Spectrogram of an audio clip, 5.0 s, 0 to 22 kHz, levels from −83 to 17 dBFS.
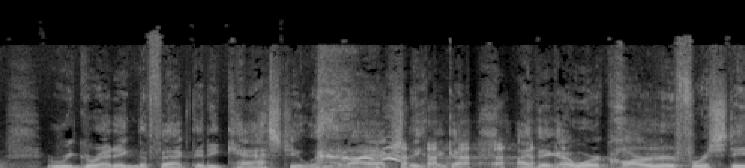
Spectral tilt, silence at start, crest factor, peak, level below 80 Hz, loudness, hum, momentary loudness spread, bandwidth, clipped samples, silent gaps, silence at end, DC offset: -4 dB/octave; 0 s; 12 dB; -6 dBFS; -40 dBFS; -18 LUFS; none; 5 LU; 18 kHz; under 0.1%; none; 0 s; under 0.1%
